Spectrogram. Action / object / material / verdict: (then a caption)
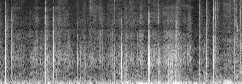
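scrape / thin plastic paint palette / plastic / none. Long nails scratch across the molded wells of a thin, empty white plastic paint palette held close to the mic. Soft, dry scraping and crinkly crackling run throughout, broken by sharp, bright clicks with almost no ring. The overall sound is quiet and close.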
